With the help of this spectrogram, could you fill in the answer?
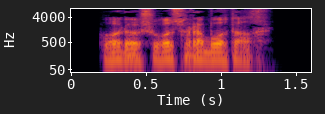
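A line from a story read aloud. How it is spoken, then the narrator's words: Gruff mutter. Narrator (Russian): буркнул младшему коллеге Фейго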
